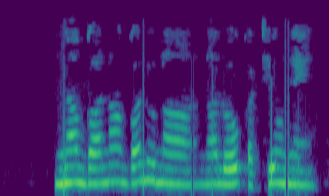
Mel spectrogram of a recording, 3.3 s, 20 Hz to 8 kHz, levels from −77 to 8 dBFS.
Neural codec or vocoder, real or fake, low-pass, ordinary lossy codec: none; real; 7.2 kHz; MP3, 24 kbps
